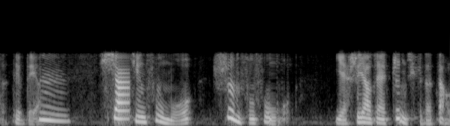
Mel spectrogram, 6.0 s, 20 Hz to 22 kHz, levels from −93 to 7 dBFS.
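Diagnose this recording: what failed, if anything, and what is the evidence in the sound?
Codec stage: the iLBC codec limits the audio to below 4 kHz, and the speech sounds rough and slightly synthetic throughout. This fits a 13.33 kbps mode with 30 ms frames.

Network stage: lost iLBC frames at 1.58–1.75 s, 3.57–3.89 s and 5.31–5.62 s, with the last two broken up. The concealment is heard as a held, buzzy vowel, and clean speech returns immediately after each gap.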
